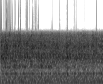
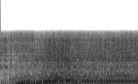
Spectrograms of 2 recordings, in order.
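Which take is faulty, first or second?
second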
